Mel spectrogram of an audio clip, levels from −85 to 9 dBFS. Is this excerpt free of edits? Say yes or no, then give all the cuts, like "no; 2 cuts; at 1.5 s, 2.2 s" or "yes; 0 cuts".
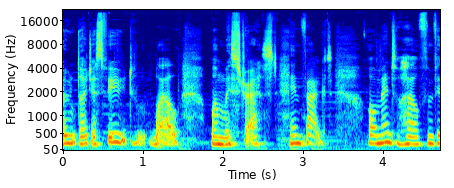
no; 1 cut; at 2.8 s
